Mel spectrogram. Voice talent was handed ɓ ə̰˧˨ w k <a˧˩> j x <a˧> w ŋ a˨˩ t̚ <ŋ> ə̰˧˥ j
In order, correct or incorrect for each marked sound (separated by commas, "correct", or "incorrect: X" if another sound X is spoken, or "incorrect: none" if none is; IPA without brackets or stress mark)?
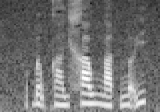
incorrect: a̤˨˩, correct, correct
